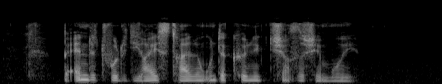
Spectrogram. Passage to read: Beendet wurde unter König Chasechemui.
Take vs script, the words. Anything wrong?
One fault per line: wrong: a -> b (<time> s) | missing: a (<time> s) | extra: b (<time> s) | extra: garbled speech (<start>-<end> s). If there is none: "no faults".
extra: die Reichsteilung (1.3 s)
